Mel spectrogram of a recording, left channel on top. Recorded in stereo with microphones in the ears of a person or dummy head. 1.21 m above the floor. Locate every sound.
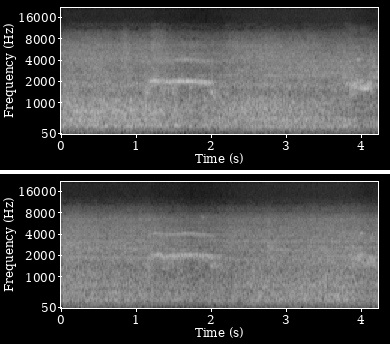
1.1 s a scream: 40° left (ahead or behind), 7 m; by 4.1 s 65° left (ahead or behind), 5.5 m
